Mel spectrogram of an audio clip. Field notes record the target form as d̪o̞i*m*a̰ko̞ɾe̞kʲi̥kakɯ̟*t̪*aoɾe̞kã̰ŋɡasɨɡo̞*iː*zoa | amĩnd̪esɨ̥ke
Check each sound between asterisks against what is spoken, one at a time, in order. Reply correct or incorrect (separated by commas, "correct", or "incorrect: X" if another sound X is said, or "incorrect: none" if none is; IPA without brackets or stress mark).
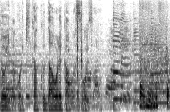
incorrect: n, incorrect: d̪, incorrect: i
